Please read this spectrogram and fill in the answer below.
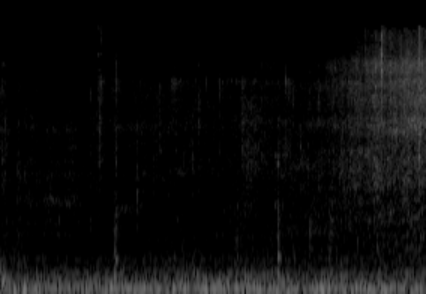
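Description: Low, steady rumble of a car rolling slowly over a gravel road, heard from inside the cabin, with a couple of faint clicks.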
